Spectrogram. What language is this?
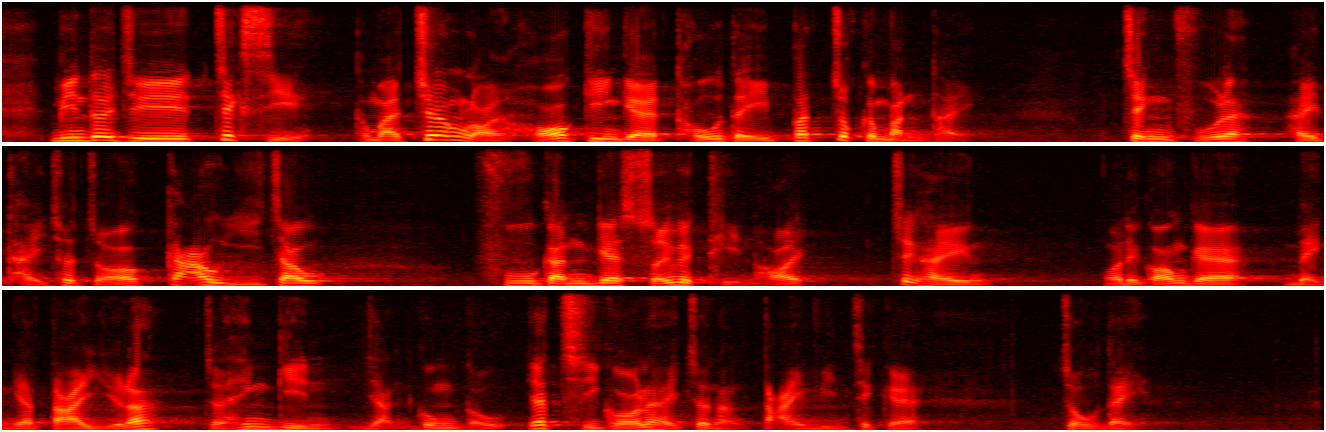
Cantonese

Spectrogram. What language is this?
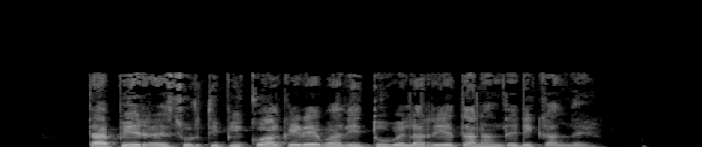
Basque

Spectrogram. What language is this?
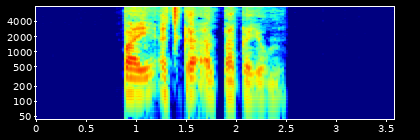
Jauja Wanca Quechua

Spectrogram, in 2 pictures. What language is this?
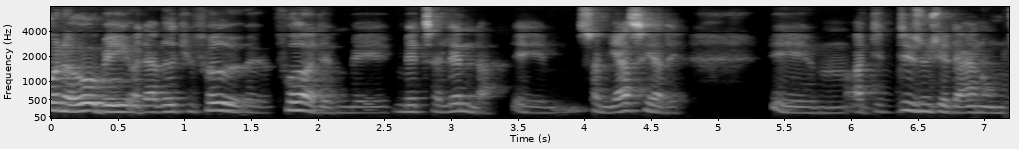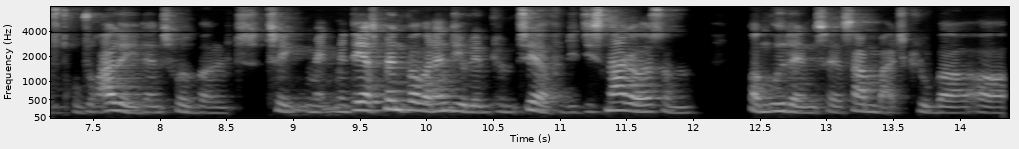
Danish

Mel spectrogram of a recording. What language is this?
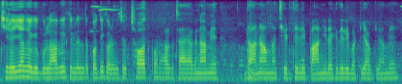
Maithili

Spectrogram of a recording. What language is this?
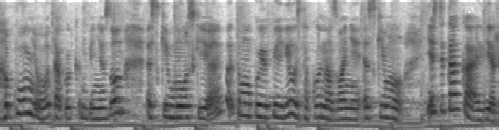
Russian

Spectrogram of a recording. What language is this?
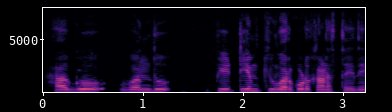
Kannada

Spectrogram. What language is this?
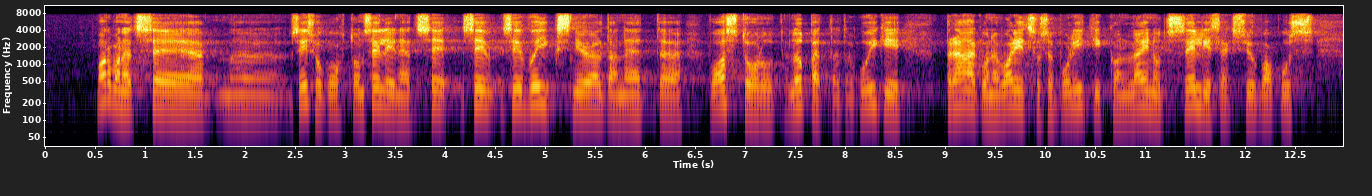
Estonian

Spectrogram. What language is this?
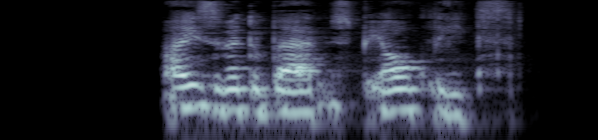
Latvian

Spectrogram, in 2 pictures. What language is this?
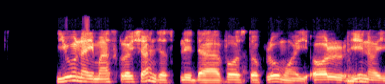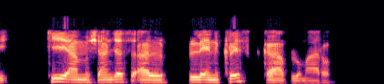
Esperanto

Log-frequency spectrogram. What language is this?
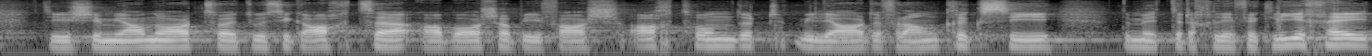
Swiss German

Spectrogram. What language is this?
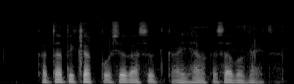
Marathi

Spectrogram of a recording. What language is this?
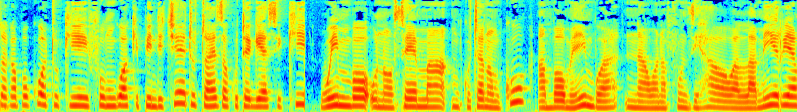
Swahili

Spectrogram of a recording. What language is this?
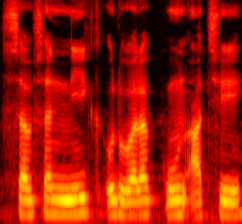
Maithili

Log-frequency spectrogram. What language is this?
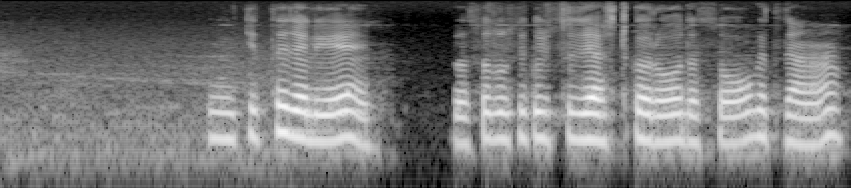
Punjabi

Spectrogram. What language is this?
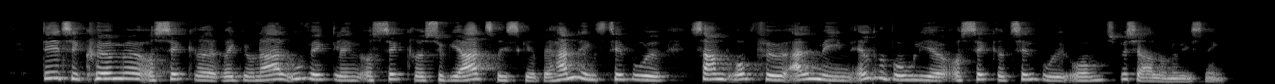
Danish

